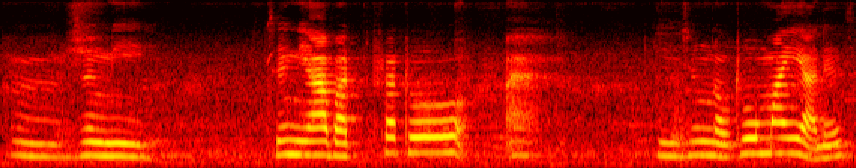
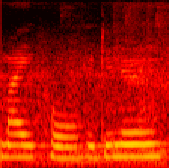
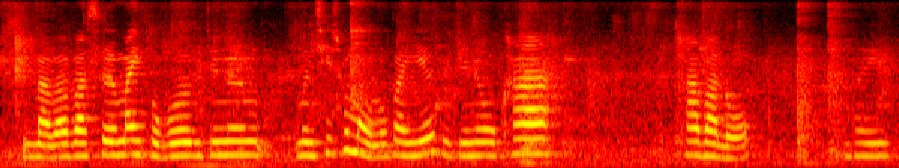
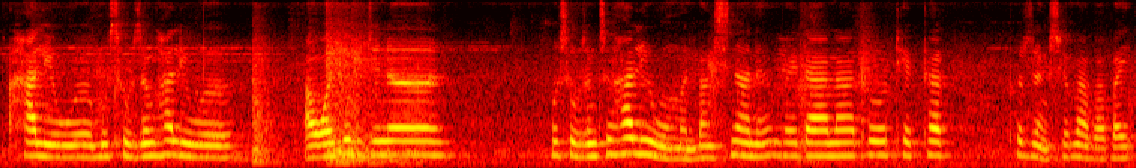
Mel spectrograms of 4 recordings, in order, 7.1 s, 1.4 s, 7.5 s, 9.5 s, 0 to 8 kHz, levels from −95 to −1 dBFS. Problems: none marked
